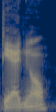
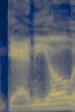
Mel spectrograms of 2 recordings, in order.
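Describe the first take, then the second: First: The name is said with two syllables. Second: The name is said with three syllables. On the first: "Daniel as two syllables" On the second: "say Daniel as three syllables"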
